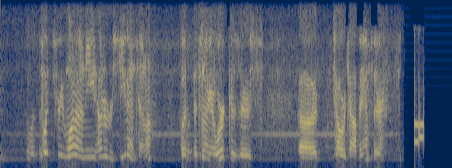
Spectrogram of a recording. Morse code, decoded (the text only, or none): none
